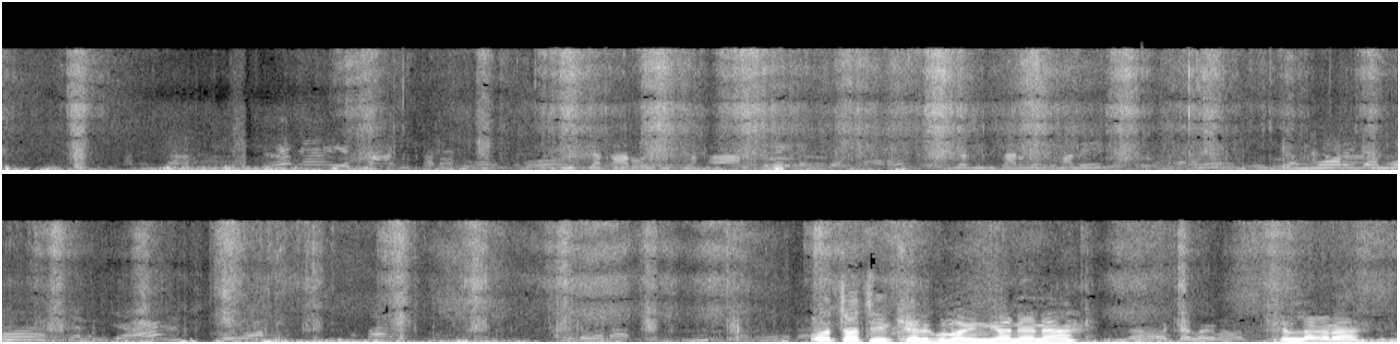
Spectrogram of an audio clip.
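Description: A young man talks close to a phone's microphone, outdoors.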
